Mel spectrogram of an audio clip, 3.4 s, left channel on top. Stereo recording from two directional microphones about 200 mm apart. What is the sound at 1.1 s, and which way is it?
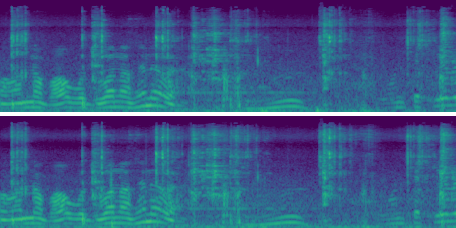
Speech, 15° right (ahead or behind).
